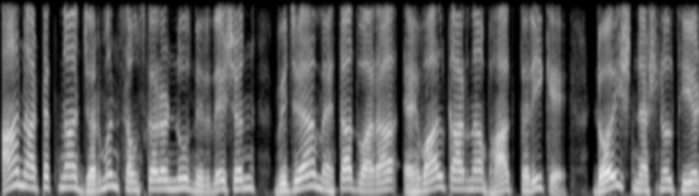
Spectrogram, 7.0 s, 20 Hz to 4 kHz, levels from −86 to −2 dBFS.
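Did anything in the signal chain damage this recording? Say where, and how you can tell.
No, nothing in the chain did.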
